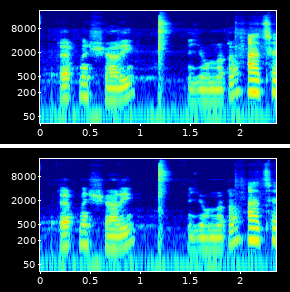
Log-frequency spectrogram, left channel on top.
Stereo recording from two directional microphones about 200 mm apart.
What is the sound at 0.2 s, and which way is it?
A woman's voice, 10° right (ahead or behind).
